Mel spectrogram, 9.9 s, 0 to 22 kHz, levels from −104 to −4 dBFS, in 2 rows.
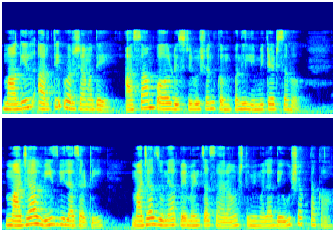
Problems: none marked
